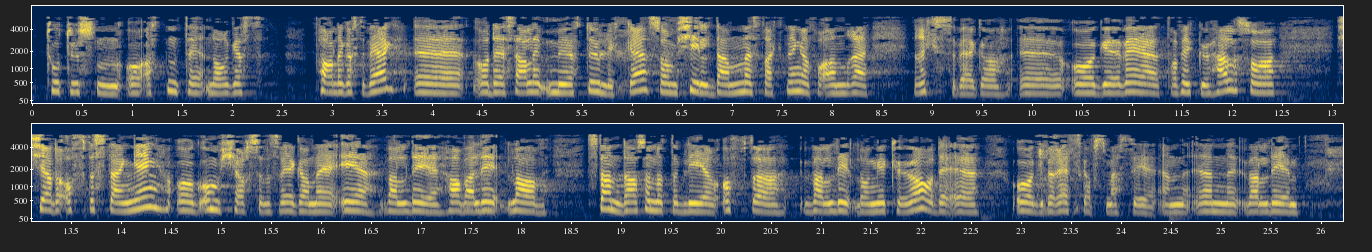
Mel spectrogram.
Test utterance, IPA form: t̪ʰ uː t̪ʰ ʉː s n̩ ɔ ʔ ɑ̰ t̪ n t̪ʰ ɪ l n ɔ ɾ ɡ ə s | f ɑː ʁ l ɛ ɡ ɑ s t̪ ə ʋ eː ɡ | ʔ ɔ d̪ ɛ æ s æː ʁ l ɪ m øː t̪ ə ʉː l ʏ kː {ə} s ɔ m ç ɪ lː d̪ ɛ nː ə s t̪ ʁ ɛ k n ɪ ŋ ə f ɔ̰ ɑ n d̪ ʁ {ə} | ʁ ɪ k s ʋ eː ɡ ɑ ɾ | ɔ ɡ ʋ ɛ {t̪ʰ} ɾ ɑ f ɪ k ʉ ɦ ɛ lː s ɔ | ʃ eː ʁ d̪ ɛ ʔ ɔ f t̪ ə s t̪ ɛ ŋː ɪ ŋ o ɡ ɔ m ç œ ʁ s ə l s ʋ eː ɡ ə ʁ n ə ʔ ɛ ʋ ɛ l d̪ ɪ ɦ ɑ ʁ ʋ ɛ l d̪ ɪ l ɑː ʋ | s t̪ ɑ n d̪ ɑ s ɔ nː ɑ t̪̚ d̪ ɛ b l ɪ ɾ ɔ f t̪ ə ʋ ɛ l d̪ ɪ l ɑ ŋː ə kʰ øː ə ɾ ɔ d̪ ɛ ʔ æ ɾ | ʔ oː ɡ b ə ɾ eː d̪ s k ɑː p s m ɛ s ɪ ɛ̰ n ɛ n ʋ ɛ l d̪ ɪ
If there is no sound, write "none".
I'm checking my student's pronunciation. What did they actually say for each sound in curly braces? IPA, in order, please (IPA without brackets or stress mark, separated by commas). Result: ə, ə, t̪ʰ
